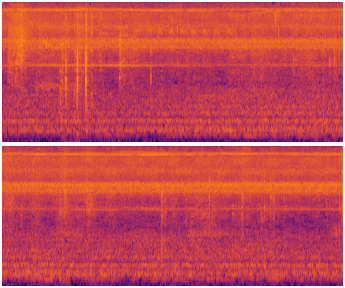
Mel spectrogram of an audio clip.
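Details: Steady droning hum of many honey bees during honey gathering, low and even throughout, with a thin high continuous whine and a few light ticks near the start.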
